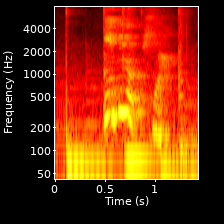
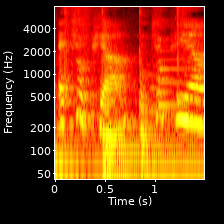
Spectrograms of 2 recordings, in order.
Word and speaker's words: 에티오피아: 자, 무슨 얘기냐면 현재 이디오피아, 우리나라 말이죠. 그 다음에 영어 발음 그대로 하자면 에티오피아 항공.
